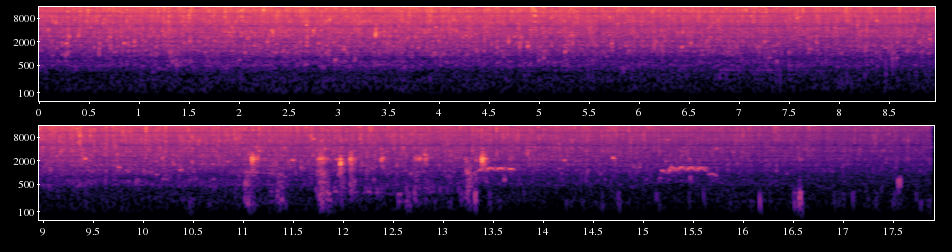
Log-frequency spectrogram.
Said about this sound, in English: This is a mountain stream, the source of a river, and eventually a lake.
